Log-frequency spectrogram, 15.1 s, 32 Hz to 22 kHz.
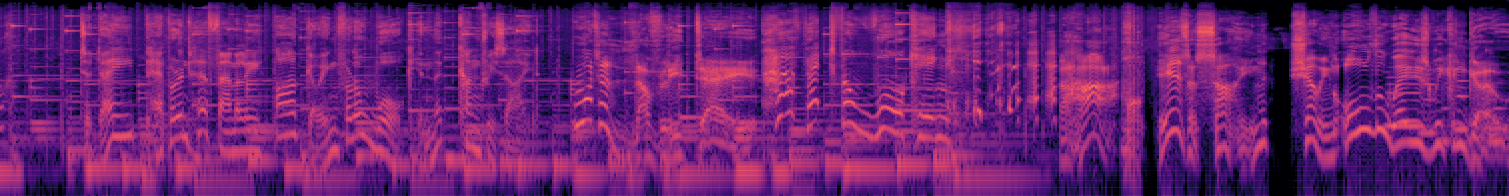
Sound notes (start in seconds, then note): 9.4 children giggling; 10.6 snorts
